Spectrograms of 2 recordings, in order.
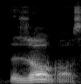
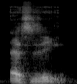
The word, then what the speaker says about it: Czolgos: The trial of Zolgos, it's Czolgos.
